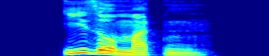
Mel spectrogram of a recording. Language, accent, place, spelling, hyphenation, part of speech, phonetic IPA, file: German, Germany, Berlin, Isomatten, Iso‧mat‧ten, noun, [ˈiːzoˌmatn̩], De-Isomatten.ogg
- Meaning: plural of Isomatte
